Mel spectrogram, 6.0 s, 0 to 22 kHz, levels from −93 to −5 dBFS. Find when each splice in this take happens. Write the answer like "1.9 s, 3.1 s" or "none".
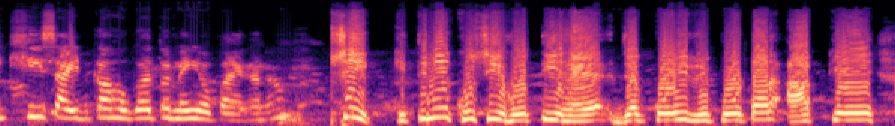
2.2 s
